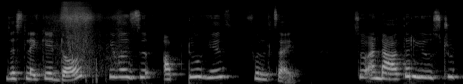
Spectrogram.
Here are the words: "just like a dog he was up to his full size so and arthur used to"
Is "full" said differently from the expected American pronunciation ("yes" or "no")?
no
